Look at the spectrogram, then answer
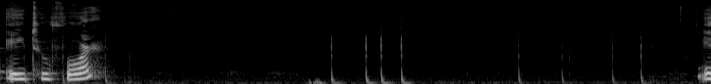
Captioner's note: writing Sounds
